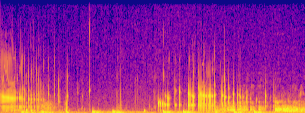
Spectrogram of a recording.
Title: stomach growling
